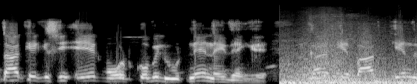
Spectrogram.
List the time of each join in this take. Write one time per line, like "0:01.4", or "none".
0:03.2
